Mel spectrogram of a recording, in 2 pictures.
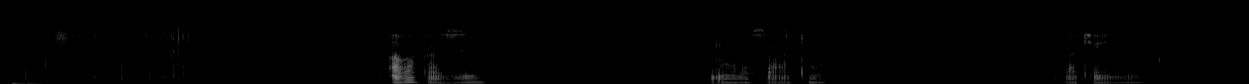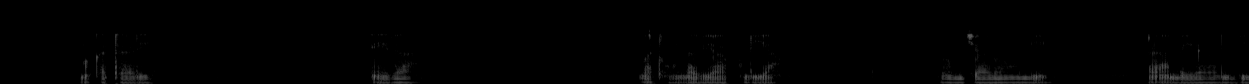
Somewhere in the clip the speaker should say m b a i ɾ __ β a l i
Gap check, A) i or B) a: B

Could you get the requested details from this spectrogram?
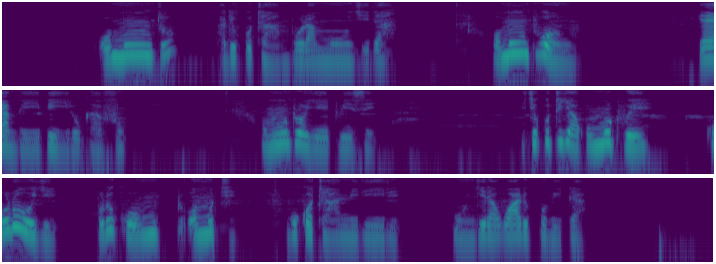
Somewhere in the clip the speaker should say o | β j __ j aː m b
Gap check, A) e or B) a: B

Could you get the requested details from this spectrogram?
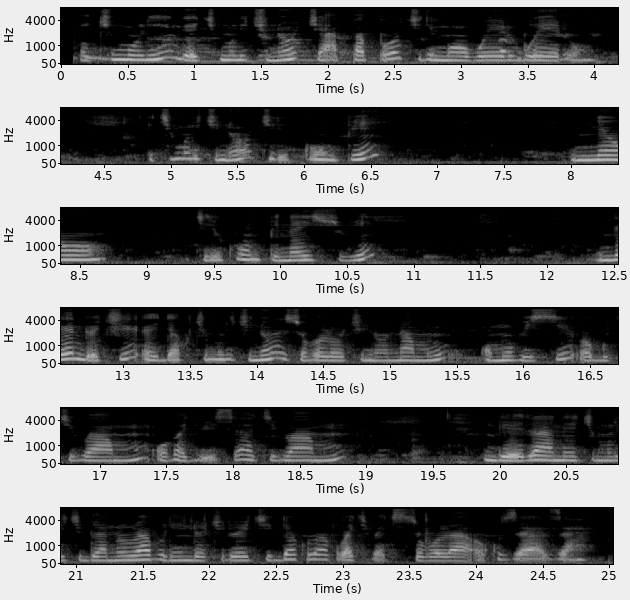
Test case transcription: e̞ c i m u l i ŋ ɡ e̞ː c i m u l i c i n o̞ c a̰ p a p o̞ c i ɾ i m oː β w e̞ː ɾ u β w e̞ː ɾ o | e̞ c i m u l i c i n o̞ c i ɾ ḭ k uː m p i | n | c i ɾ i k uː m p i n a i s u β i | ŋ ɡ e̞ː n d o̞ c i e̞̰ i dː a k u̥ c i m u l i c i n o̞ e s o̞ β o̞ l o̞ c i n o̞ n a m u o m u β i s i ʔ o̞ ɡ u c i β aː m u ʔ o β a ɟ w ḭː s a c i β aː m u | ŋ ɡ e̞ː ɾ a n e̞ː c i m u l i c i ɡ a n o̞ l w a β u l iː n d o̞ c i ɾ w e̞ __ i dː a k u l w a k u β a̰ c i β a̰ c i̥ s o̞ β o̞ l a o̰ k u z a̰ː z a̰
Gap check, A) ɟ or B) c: B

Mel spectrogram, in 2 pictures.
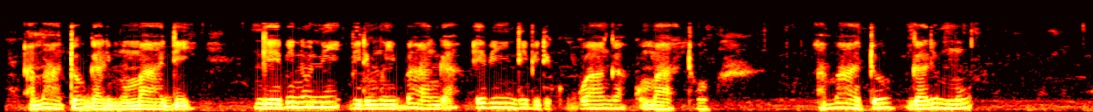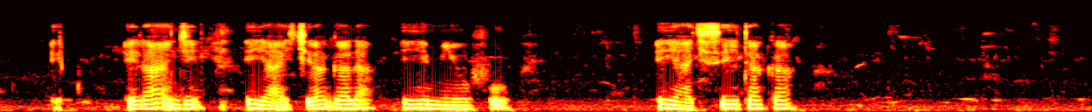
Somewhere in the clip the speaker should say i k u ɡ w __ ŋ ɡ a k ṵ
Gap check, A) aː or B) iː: A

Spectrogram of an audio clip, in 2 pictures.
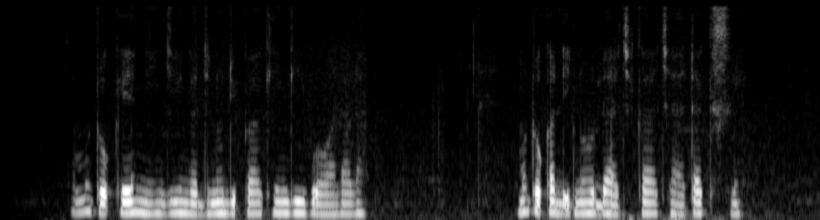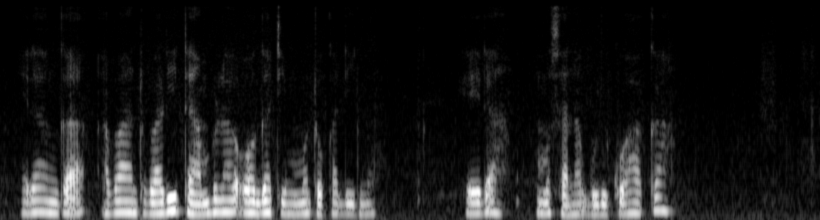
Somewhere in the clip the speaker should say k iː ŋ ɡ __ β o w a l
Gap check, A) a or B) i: B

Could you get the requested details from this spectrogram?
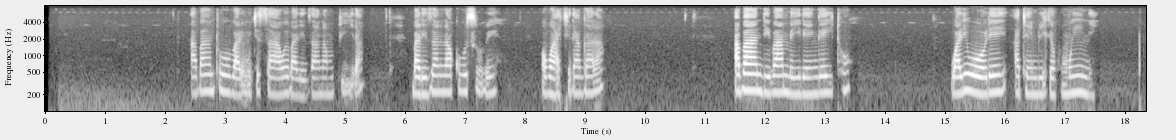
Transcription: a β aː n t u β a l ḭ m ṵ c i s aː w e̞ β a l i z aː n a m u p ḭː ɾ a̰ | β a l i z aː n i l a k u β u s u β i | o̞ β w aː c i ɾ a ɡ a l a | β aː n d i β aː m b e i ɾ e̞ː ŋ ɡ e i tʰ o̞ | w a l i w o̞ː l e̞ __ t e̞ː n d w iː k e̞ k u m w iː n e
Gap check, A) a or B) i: A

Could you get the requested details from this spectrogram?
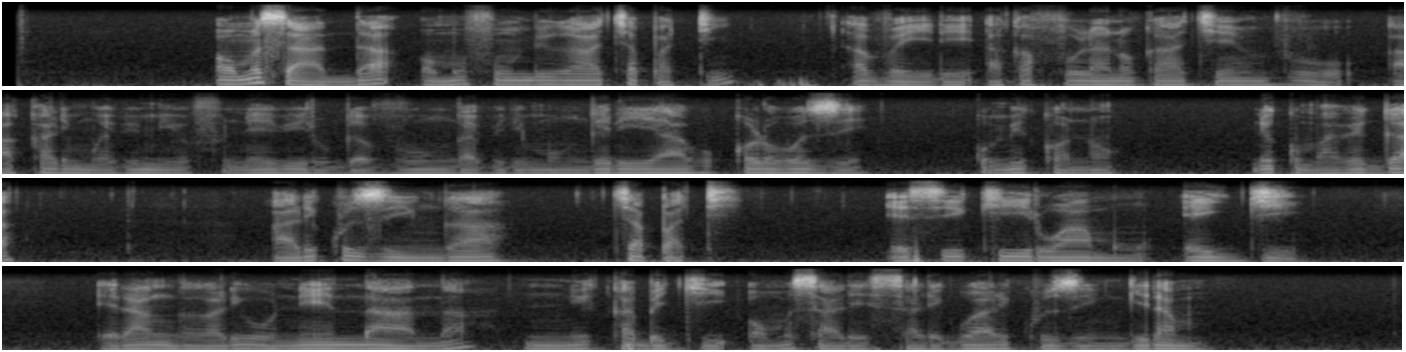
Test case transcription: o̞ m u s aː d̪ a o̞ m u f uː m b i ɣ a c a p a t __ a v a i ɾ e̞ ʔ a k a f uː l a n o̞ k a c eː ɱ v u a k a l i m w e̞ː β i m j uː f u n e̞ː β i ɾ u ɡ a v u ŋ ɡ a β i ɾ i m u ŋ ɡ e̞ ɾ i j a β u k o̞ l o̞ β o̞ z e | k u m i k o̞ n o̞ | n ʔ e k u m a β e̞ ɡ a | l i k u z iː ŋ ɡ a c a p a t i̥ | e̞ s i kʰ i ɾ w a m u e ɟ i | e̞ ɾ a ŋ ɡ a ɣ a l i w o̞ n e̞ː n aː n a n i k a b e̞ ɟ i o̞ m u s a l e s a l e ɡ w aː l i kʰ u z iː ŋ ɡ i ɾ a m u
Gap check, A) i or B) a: A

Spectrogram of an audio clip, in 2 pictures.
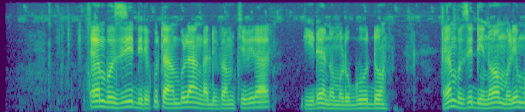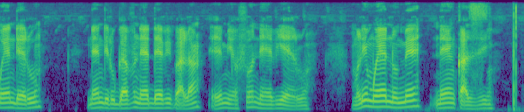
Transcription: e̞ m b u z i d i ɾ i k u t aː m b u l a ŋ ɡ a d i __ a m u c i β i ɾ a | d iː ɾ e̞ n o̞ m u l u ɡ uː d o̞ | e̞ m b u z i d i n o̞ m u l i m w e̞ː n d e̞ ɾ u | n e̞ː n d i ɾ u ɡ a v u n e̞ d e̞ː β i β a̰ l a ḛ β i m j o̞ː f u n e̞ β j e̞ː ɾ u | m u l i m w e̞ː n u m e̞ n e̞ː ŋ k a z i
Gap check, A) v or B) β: A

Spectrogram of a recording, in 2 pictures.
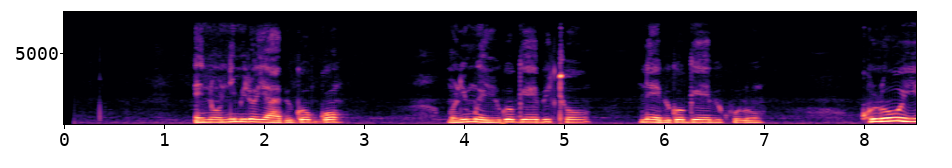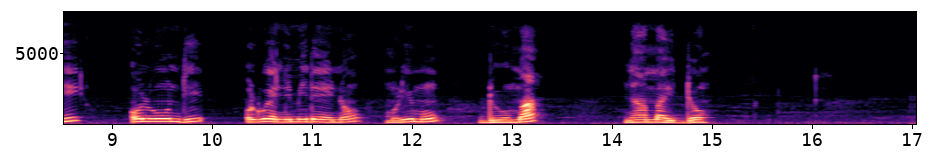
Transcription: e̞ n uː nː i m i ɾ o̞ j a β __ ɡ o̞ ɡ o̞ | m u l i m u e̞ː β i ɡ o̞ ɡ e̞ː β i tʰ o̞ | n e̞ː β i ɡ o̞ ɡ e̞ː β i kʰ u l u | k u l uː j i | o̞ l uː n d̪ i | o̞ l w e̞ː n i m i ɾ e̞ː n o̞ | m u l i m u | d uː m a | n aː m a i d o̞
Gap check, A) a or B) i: B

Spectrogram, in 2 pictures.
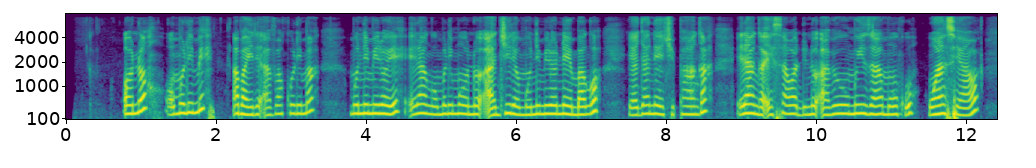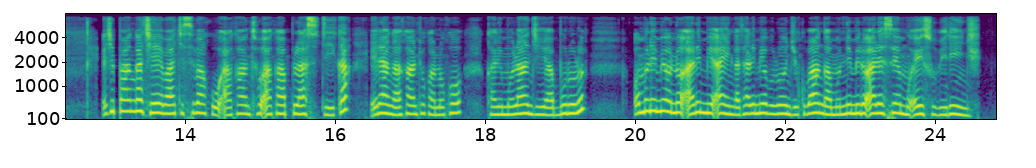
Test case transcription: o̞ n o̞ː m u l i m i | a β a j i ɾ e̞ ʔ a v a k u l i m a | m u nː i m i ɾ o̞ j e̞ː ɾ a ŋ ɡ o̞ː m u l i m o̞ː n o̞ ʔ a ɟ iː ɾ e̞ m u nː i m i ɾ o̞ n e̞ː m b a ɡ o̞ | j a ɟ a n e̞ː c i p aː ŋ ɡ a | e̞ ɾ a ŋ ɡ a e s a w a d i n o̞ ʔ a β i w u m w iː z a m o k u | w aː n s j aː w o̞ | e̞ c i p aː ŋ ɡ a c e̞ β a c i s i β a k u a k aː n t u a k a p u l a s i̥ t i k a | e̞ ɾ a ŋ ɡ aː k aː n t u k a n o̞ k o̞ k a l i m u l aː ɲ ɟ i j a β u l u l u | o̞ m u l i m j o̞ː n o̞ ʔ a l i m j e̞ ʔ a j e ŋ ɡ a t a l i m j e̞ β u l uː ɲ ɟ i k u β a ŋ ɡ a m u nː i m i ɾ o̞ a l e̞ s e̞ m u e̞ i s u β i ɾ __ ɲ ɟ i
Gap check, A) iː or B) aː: A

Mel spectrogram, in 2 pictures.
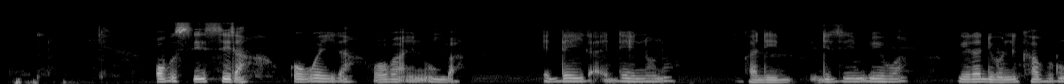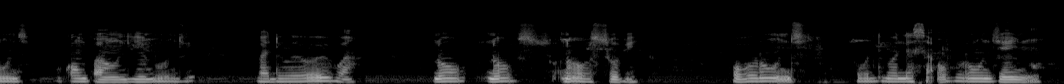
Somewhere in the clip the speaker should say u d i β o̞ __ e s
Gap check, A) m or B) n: B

